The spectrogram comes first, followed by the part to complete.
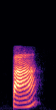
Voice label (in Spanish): "拔", Chino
